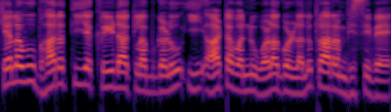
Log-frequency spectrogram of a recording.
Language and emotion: Kannada, neutral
